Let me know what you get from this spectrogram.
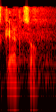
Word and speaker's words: scherzo: Did I say it right? – Yes. Scherzo.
